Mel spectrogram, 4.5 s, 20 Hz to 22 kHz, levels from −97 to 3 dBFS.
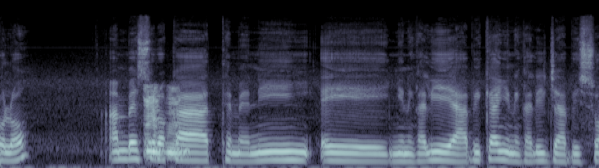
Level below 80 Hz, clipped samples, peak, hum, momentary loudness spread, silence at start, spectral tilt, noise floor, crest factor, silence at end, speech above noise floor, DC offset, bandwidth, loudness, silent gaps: -66 dBFS; under 0.1%; -10 dBFS; none; 7 LU; 0 s; -5.5 dB/octave; -53 dBFS; 18 dB; 0 s; 26 dB; under 0.1%; 14 kHz; -27 LUFS; none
